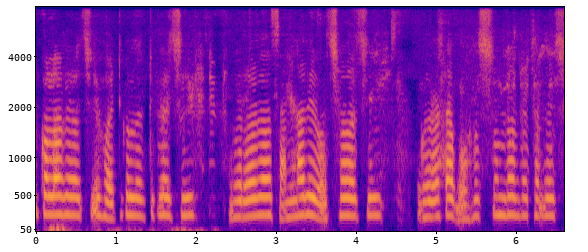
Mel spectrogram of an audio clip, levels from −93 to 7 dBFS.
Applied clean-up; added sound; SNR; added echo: neural mask model Resemble Enhance denoiser.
